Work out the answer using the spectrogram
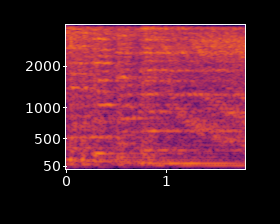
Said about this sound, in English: Short news stinger.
